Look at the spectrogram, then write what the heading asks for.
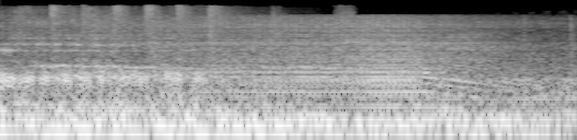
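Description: A chainsaw engine roars steadily at high revs, a loud buzzing drone with a rising and falling whine over about three seconds, no voices, as its blades cut fully through the trunk of a huge Christmas tree that begins to fall toward a cliff edge.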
